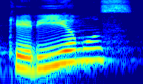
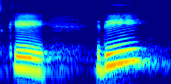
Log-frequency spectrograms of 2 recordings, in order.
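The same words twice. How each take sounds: First: Said in the usual way. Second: "queríamos" split into que, ri, a, mos; separated syllables. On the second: Shown as a demonstration. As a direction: pause after each syllable of "queríamos". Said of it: "Separando, nós teríamos". ("queríamos" separado sílaba por sílaba)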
